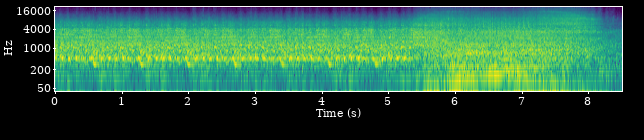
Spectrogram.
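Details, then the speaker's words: 1981 Chevy Camaro started after sitting many years, old fuel: long cranking hum with steady chatter turning into a harsh roar as it catches, then dies; concerning startup noise, massive leak found at the base, cause unclear. "That noise is always very concerning cuz we're Oh, man."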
